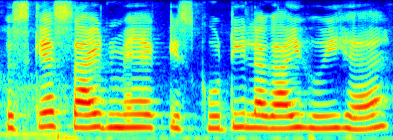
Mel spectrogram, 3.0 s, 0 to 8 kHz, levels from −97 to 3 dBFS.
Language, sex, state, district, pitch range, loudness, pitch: Hindi, female, Jharkhand, Garhwa, 260-280 Hz, -13 LUFS, 275 Hz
